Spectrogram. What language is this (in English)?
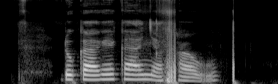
Kikuyu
